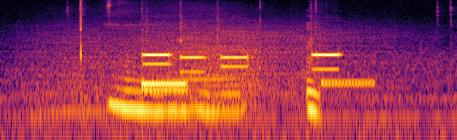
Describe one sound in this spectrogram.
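A machine beeps in short electronic tones.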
